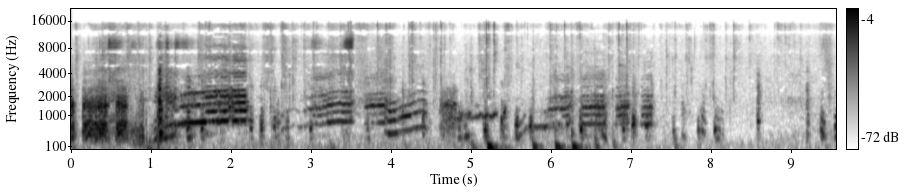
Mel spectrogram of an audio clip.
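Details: Silkie chickens on a Vermont hillside homestead, a hen giving drawn-out wavering calls that rise and fall, followed by quick clucks and soft chatter from other birds in the flock.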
